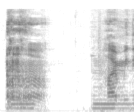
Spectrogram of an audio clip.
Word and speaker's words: Jaime: Jaime De Niro.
